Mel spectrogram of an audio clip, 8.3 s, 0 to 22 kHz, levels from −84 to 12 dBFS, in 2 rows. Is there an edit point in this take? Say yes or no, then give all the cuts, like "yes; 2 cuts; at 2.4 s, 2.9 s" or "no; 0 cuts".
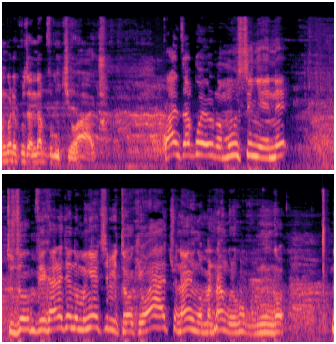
no; 0 cuts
